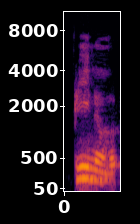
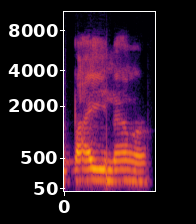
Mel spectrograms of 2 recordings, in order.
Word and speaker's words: Pino: No tiene otra forma que se no decir Pino, no hay Paina o Painou o cosas por el estilo. Pino es Pino.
